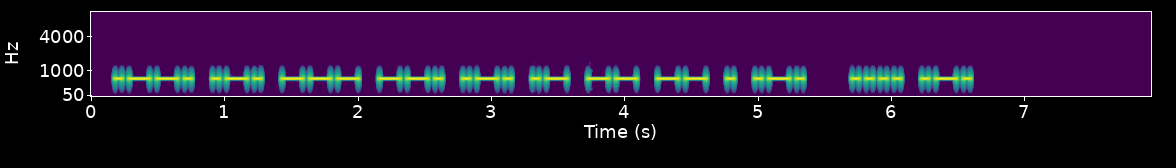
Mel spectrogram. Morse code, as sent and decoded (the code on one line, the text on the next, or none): .--. .-. --- --. .-. .- -- -- . .-. / .... .-.
PROGRAMMER HR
